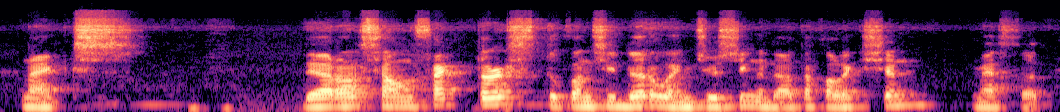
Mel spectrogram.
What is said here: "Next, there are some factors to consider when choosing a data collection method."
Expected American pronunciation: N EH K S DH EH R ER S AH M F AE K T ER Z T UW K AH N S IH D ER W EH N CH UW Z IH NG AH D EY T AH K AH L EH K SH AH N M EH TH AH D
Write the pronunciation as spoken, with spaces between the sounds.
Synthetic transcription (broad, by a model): N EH K S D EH R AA S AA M F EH K T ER S T UW K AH N S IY D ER W EH N CH UW S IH NG AH D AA T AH K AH L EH K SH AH N M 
